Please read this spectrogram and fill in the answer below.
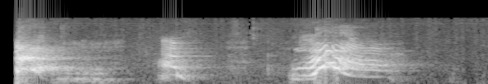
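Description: Dogs squabbling face to face: three sharp barks, the last one longer and sliding up and then down in pitch.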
